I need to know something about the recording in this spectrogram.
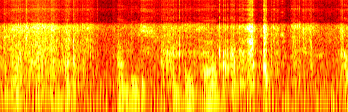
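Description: Men talking in low voices, with rustling of handled curtain fabric at first and a few sharp clicks a little after three seconds in as a box is handled.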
